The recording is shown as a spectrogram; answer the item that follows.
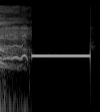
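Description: A man laughing briefly, then a single steady high-pitched beep lasting just over a second, a censor bleep edited over the audio, ending with a small click.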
